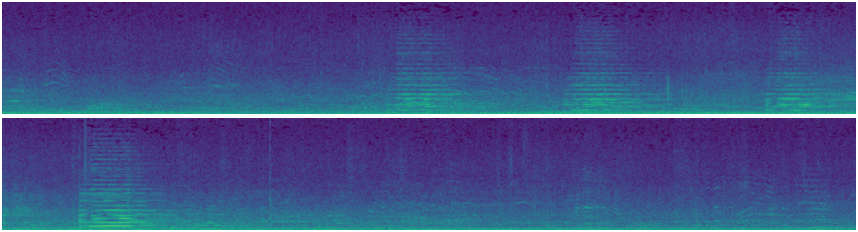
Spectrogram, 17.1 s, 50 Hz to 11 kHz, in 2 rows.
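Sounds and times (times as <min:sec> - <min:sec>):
idling cars hum: 0:00.0 - 0:17.0
car horn honking: 0:05.6 - 0:06.6, 0:07.6 - 0:08.7, 0:09.3 - 0:10.2.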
